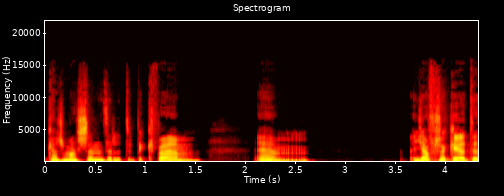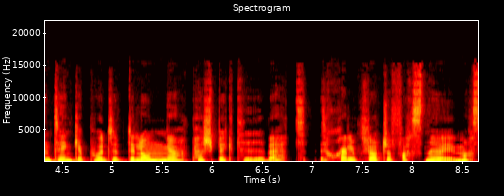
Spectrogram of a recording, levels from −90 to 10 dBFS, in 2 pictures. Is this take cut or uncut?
uncut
